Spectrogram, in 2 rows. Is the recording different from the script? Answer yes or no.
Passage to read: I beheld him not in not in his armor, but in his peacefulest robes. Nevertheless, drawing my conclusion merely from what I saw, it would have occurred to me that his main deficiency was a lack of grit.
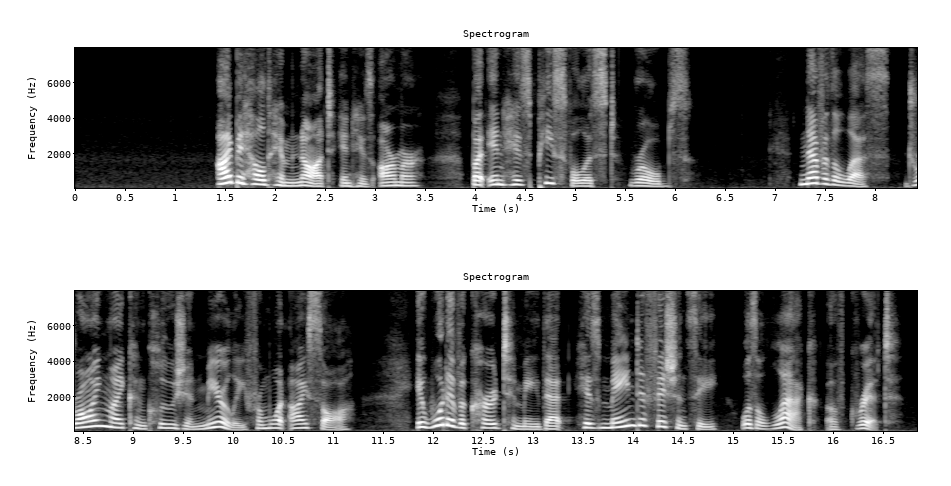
yes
